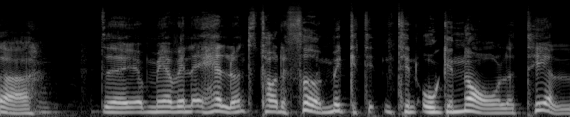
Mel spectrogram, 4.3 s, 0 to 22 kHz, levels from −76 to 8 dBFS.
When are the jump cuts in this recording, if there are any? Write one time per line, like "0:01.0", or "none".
none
